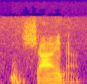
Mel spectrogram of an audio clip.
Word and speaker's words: China: market behind china china china right with an i sound all right great and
